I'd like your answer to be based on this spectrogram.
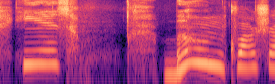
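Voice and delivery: high, loud, slow ring-announcer boom. Acted. Ring announcer presenting the champion, booming and slow. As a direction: bellow the name to the arena.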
